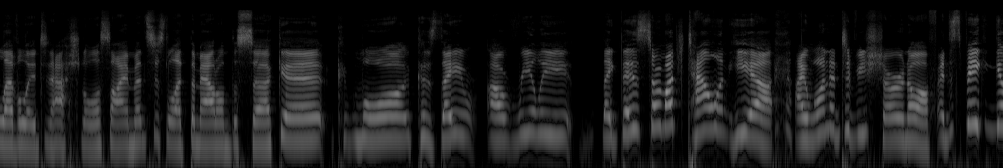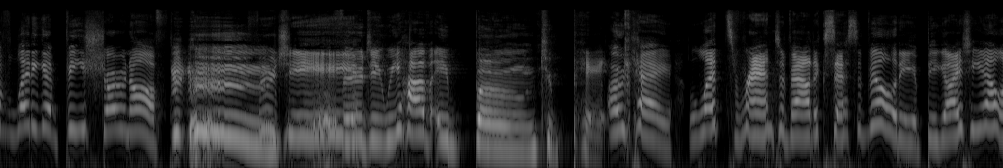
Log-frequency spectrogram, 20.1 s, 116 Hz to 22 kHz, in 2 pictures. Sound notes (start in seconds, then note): 11.7 cough noises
